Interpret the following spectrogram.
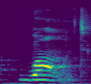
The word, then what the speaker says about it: won't: Зверніть увагу, будь ласка, на вимову. В нас є дієслово want, хотіти. Є дієслово won't - це will not.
